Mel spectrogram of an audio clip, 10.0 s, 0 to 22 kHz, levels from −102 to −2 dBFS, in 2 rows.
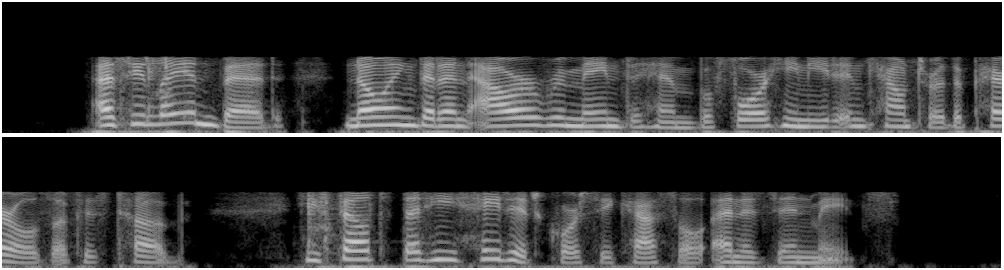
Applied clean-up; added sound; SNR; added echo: neural separator model SepFormer DNS4.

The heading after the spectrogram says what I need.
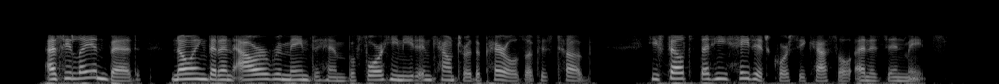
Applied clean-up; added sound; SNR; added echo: none; none; none; none.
